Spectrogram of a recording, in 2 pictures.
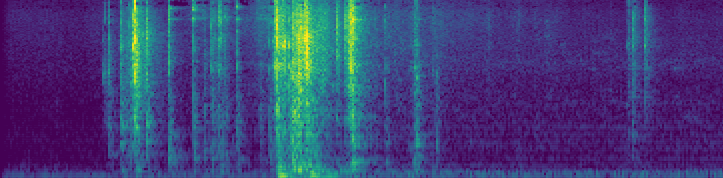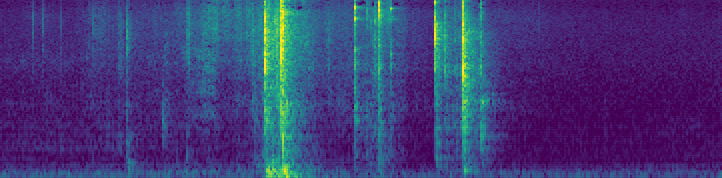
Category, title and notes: Sound effects > Objects / House appliances
House Front Door & Locks
Front door of a house being unlocked and opened from inside, and then shut and locked again.
front-door, household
